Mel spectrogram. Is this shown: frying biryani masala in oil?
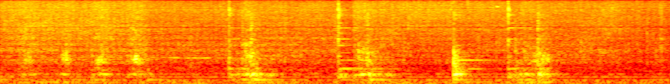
yes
